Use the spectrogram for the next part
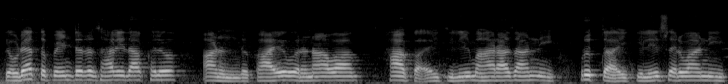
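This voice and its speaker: A woman with a Marathi accent reciting devotional scripture verses in a steady sing-song reading, with small slips and restarts. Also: mid-range voice.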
